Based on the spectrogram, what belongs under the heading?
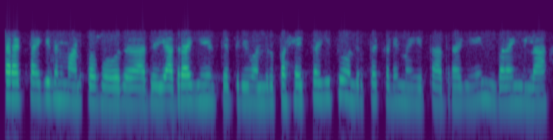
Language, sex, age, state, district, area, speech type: Kannada, female, 30-45, Karnataka, Gadag, rural, conversation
